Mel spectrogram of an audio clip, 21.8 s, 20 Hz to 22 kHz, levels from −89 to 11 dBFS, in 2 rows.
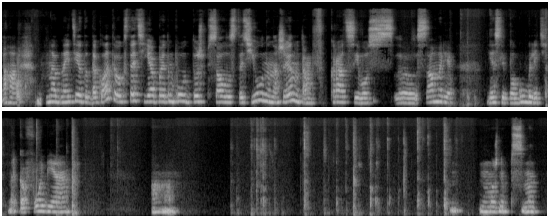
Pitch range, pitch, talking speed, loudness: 190-230 Hz, 210 Hz, 75 wpm, -21 LUFS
